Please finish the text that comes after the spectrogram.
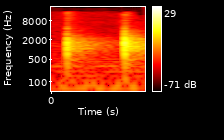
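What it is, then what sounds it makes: Solid floor tile. Two sharp taps on ceramic kitchen floor tiles laid on a concrete slab, each a short, bright knock centered in the midrange that dies away quickly. These tiles sound solid and well bonded, serving as the reference before a hollow one is found.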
